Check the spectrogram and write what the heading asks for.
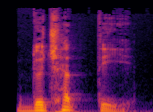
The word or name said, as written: दुछत्ती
